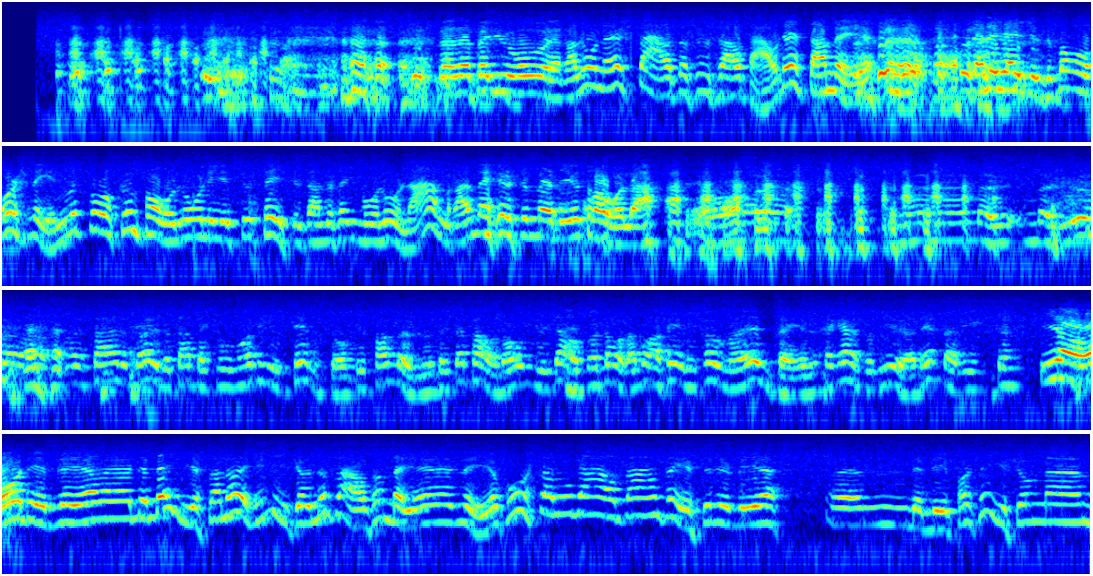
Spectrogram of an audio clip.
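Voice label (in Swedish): Ramdala Blekinge, svenska sagor dialekter; Folkminnen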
